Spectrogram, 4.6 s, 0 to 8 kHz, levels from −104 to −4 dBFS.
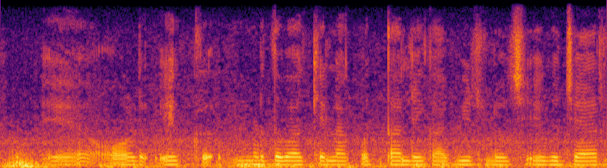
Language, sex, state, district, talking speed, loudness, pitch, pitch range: Maithili, female, Bihar, Katihar, 210 wpm, -18 LUFS, 180 Hz, 120-180 Hz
